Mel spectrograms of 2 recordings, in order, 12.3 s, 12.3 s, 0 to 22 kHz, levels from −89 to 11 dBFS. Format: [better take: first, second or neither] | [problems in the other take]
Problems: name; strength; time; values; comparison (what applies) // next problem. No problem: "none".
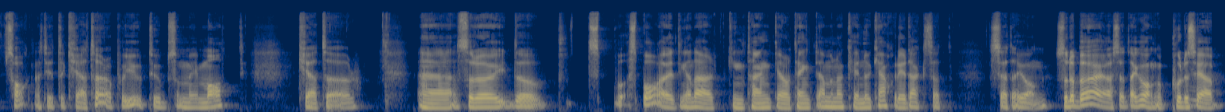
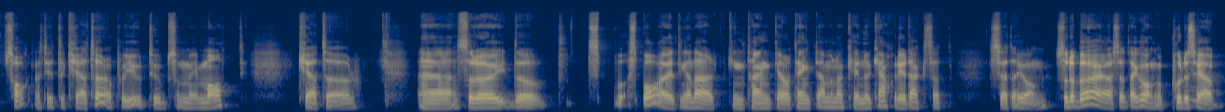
first | thin; somewhat; fading below 350 Hz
